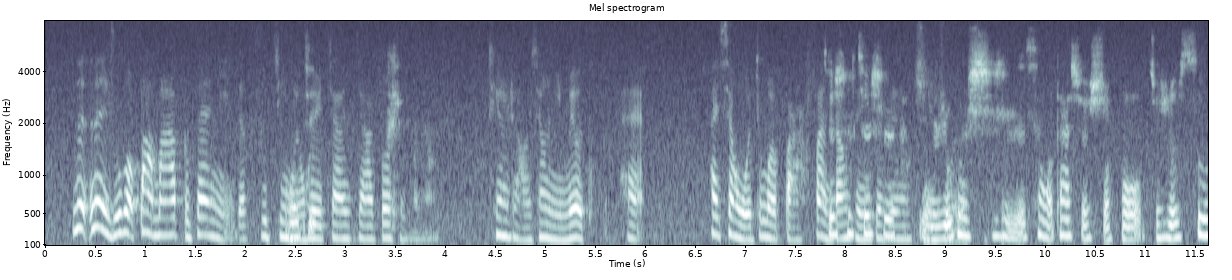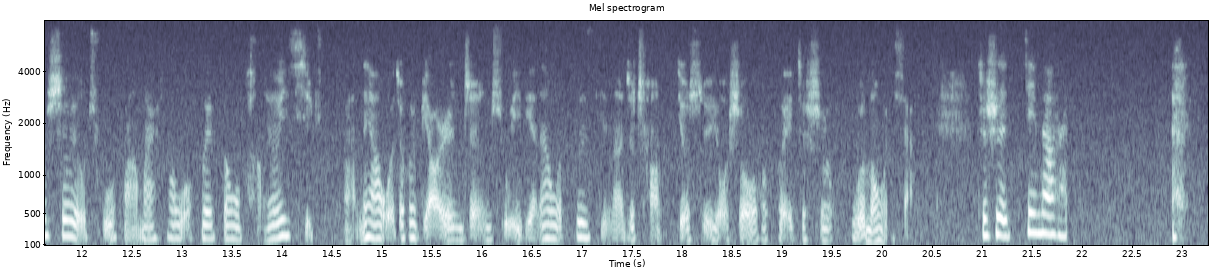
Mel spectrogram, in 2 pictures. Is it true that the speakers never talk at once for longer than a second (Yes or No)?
No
